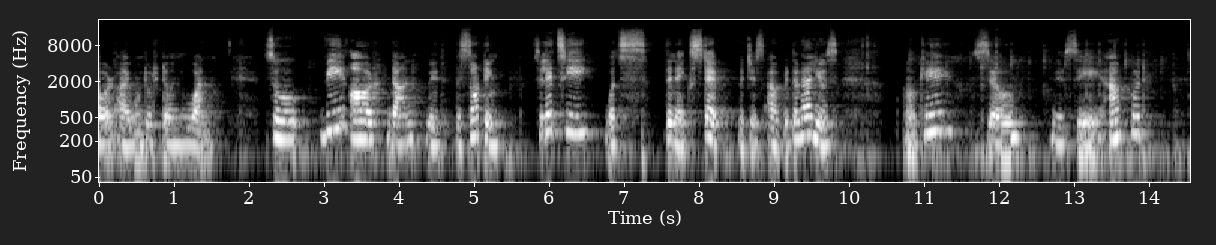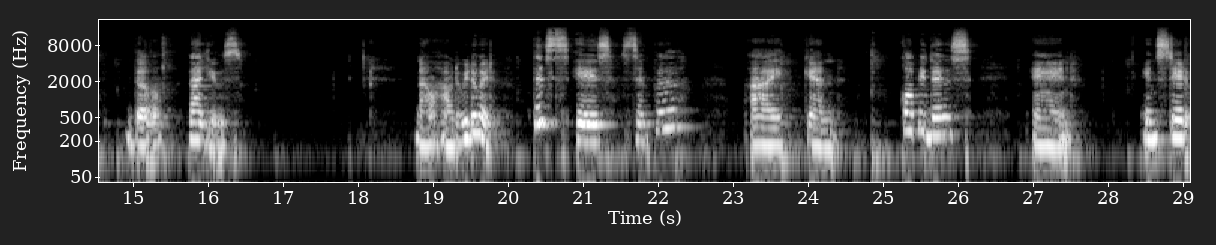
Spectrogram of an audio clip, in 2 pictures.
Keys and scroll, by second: 1.0 Delete, 23.6 ctrl+w, 24.8 ctrl+c, 27.5 ctrl+v.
